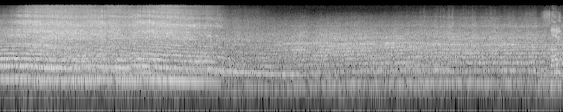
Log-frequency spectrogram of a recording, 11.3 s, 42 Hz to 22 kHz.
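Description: IAME X30 racing karts at the SL Mizunami series race, several high-pitched two-stroke engines droning loudly together as they pass close by on track, pitch shifting as the pack goes through, with faint commentary underneath.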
